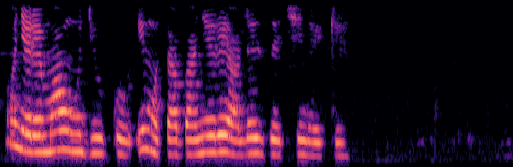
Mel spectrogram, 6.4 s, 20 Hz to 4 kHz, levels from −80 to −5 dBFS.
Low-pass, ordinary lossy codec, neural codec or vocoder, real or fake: 3.6 kHz; none; none; real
